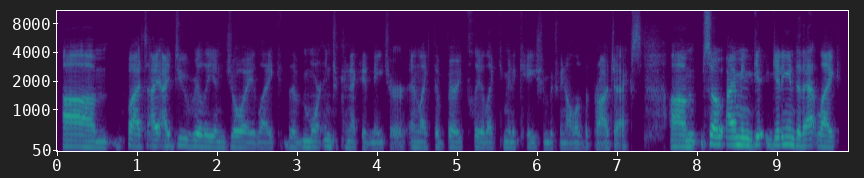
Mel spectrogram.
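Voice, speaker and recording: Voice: medium pitch, steady tone, normal speed, a bit bright. An interview host chatting casually as an enthusiastic fan on a video call, effusive and rambling, often saying "like". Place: indoor room on a video call.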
